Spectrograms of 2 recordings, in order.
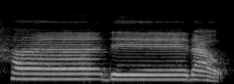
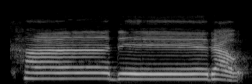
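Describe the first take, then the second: No difference in how they are said.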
